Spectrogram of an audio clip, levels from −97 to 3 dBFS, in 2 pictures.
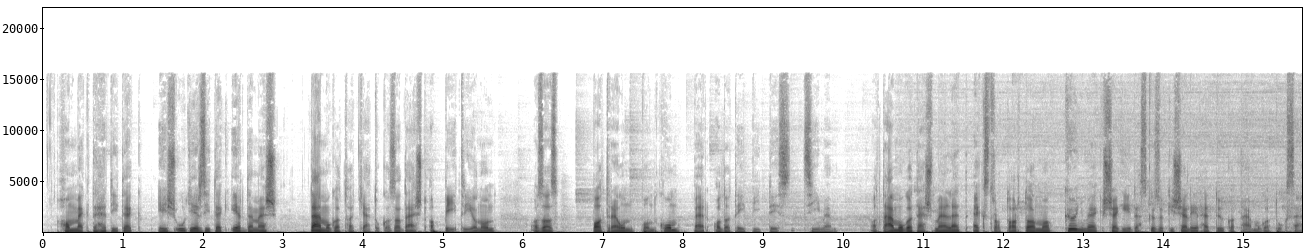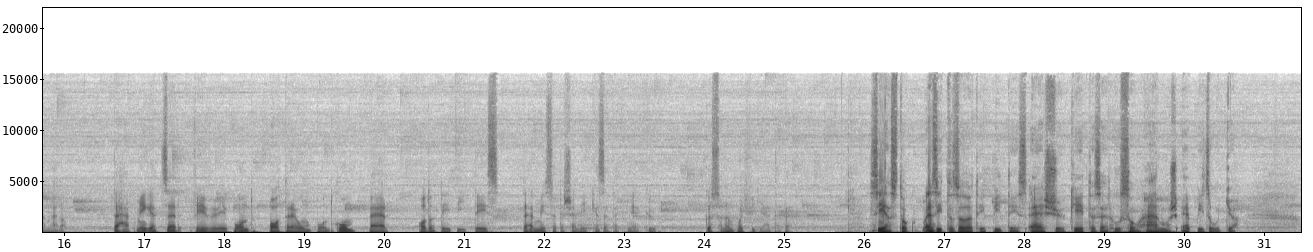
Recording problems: household noises; faint; throughout; 20 dB below the speech

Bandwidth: 15.5 kHz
